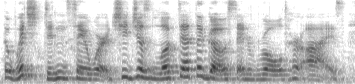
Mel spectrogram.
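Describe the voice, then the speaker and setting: A woman reads a children's story aloud at a slow pace. Her medium-pitched narration is expressive, leaning on key words.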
